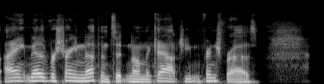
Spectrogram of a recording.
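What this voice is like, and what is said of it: Put-on American country accent. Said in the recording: “I felt the need to say that in a country accent”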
